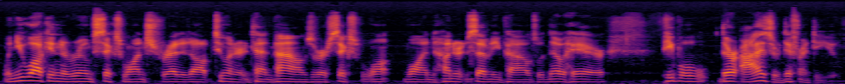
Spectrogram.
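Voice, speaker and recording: Animated middle-aged man telling stories. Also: mid-range voice, normal speed, dry recording. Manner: animated storyteller, loud bursts when excited. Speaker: podcast host. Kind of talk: casual chat.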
